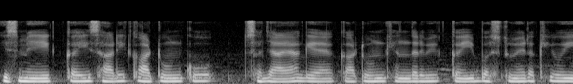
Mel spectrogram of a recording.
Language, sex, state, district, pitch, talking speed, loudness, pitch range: Hindi, male, Uttar Pradesh, Muzaffarnagar, 145 Hz, 190 wpm, -15 LUFS, 140-150 Hz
